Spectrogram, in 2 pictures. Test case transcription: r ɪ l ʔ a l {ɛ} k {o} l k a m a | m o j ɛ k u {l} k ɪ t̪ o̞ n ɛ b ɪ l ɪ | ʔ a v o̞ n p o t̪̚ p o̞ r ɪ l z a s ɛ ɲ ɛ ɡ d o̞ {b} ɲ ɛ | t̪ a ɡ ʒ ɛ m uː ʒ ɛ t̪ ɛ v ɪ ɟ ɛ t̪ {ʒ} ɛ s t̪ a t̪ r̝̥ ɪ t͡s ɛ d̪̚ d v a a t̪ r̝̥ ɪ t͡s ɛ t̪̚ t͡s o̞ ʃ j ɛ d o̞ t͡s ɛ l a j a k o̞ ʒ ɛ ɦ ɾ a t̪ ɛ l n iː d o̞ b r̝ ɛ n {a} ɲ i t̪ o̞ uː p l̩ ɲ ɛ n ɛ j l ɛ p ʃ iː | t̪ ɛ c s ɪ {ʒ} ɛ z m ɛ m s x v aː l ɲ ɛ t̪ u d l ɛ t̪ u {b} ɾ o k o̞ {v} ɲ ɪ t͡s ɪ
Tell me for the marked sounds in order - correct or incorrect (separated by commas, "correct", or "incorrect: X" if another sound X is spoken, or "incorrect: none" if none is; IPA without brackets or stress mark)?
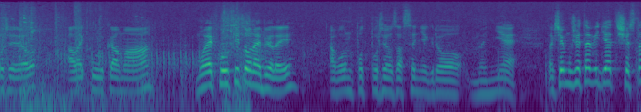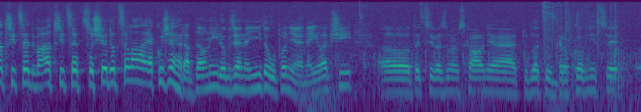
correct, incorrect: u, correct, incorrect: m, incorrect: ʃ, incorrect: ɛ, incorrect: v, correct, correct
